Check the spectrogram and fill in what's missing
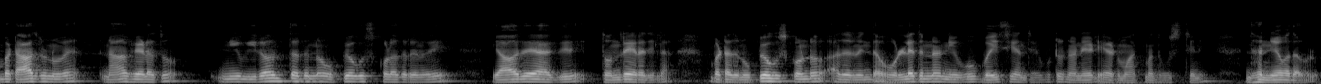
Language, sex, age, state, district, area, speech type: Kannada, male, 60+, Karnataka, Chitradurga, rural, spontaneous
